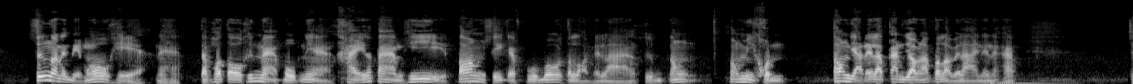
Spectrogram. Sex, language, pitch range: male, Thai, 80-115 Hz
